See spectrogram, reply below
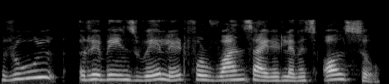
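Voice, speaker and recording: A woman's voice: medium pitch, a little slow, darkish tone. A woman math teacher giving a recorded calculus lecture, explaining step by step and often checking in with "okay?". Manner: patient, repeats warnings, checks in with "okay?".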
